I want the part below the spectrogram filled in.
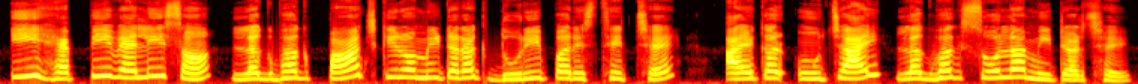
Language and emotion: Maithili, neutral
